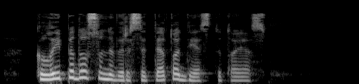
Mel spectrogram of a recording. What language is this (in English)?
Lithuanian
